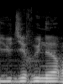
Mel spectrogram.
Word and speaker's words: Ludy Runner: Comment ça se prononce déjà exactement? Parce que je dis Ludy Runner, mais c'est peut-être... – Plutôt à l'anglaise, Ludy Runner. – Runner, voilà.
